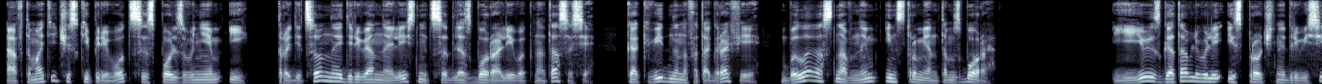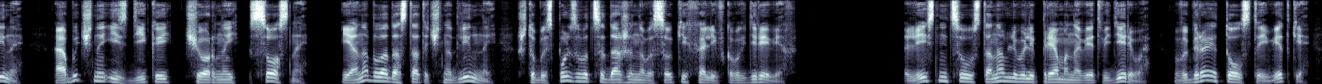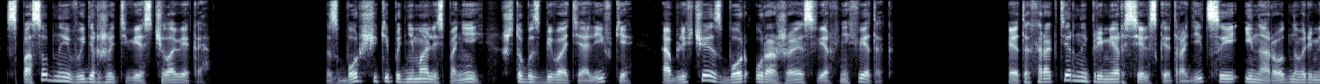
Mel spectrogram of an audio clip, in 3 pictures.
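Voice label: russian, Audio guided tour; Σκάλα; Эта лестница отражает сельскохозяйственные традиции и ремесленное мастерство острова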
